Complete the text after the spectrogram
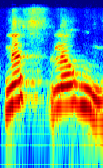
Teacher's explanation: Sin huruf yang apabila sukun dia ada angin. Naslahu nipis.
